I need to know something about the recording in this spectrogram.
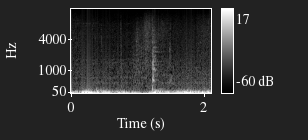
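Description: Wind rumbling on the microphone over honey bees buzzing around an opened hive, with one light click just over a second in.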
